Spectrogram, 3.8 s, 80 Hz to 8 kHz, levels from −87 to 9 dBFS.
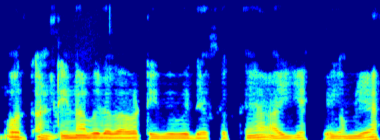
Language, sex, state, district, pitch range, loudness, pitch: Hindi, male, Bihar, Jamui, 110-120 Hz, -17 LUFS, 115 Hz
